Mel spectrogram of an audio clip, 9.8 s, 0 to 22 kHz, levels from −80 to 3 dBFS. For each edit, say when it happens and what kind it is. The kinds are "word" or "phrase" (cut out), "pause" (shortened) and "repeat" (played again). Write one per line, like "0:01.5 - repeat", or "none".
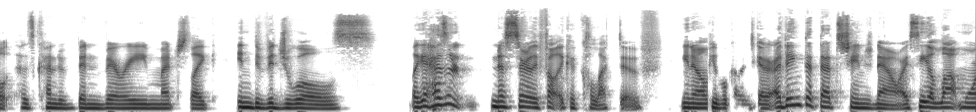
0:02.3 - pause
0:06.7 - pause
0:07.1 - word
